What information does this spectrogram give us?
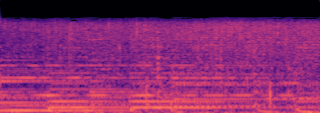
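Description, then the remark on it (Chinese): Crab meat sizzles steadily in a wok, a continuous, crackling hiss at even loudness for under two seconds, with soft sustained tones running underneath and no voices. “将蟹粉放入锅内，”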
